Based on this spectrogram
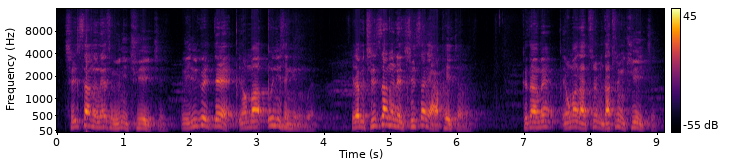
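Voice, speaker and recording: A man's voice: fairly high pitch, darkish tone, reverberant. A man teaching science to a small group in Korean, quizzing students often and repeating check-in questions. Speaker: science tutor. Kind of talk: classroom teaching.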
